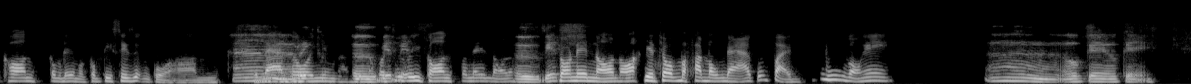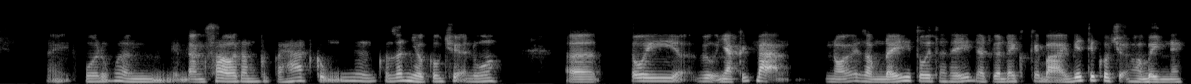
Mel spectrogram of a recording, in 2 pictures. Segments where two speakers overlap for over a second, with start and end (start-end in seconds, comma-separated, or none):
2.5-4.2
